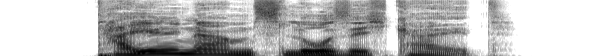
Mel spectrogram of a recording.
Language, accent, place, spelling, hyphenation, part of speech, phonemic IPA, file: German, Germany, Berlin, Teilnahmslosigkeit, Teil‧nahms‧lo‧sig‧keit, noun, /ˈtaɪ̯lnaːmsˌloːzɪçkaɪ̯t/, De-Teilnahmslosigkeit.ogg
- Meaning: lethargy, apathy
